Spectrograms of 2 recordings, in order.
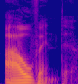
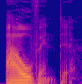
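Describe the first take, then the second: No difference in how they are said.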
